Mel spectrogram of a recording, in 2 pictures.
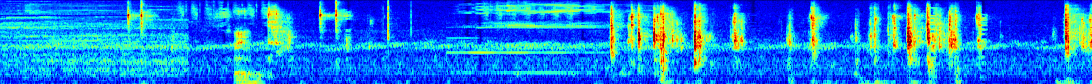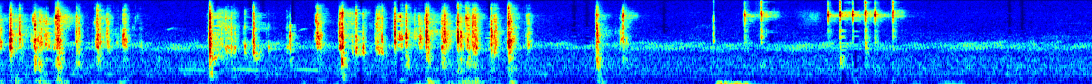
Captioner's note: typing sounds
